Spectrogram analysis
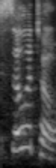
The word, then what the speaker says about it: Sillito: to be here today my last name is silito actually just how it's spelt so and i've been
